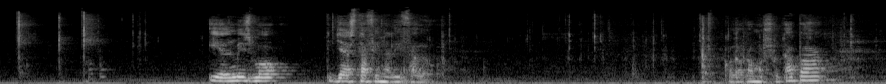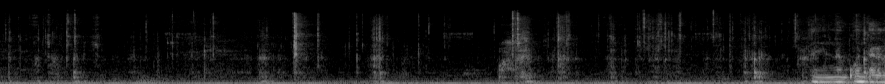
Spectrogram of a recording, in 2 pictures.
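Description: Small plastic parts click and snap as they are fitted together.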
